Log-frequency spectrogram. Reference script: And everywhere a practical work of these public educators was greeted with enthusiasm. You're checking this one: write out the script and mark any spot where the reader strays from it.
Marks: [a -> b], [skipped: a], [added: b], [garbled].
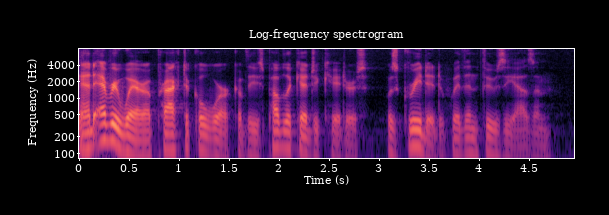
And everywhere a practical work of these public educators was greeted with enthusiasm.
